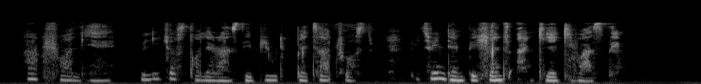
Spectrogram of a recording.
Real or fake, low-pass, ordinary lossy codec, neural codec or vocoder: real; 7.2 kHz; MP3, 48 kbps; none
